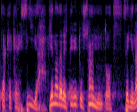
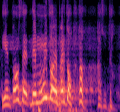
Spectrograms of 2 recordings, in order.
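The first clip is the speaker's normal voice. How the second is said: alarmed telling; 9 semitones higher, 10 dB louder than usual. A narrator's reading. Wesley wakes in fright.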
